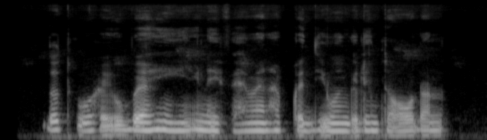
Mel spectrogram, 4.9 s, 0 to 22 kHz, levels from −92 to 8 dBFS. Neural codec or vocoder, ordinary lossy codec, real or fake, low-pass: none; none; real; 19.8 kHz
